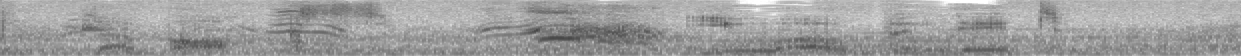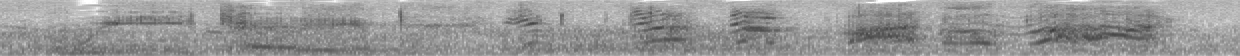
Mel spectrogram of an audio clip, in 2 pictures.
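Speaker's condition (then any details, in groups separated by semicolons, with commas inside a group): No condition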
